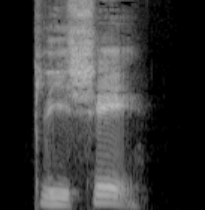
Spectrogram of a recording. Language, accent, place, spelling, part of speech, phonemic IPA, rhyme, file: German, Germany, Berlin, Klischee, noun, /kliˈʃeː/, -eː, De-Klischee.ogg
- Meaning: 1. cliché 2. printing plate, stereotype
